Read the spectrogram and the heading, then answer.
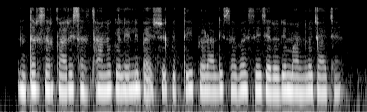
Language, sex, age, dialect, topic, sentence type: Maithili, male, 25-30, Angika, banking, statement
